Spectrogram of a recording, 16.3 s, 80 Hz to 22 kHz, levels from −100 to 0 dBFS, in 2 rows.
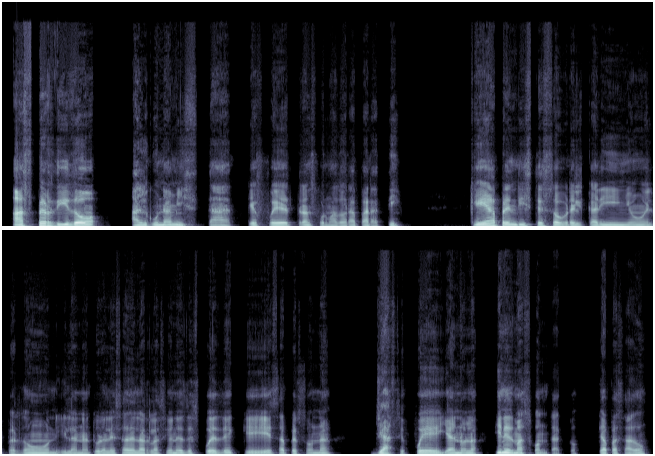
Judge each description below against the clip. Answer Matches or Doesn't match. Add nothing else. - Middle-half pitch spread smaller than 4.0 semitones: Matches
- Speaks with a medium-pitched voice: Doesn't match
